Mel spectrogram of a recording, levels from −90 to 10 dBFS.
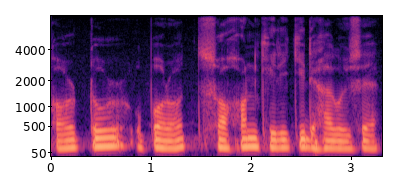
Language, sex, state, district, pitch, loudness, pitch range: Assamese, male, Assam, Kamrup Metropolitan, 120 Hz, -14 LUFS, 115-135 Hz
